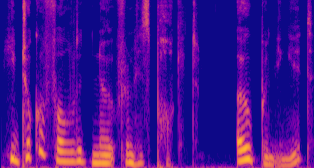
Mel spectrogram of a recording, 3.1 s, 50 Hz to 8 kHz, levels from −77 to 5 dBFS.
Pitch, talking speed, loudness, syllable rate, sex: 165 Hz, 190 wpm, -19 LUFS, 5.2 syllables/s, female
